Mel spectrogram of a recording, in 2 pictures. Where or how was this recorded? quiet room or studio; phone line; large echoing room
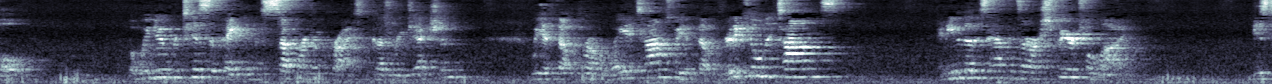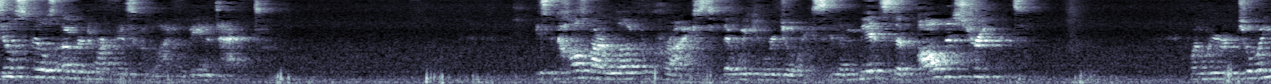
large echoing room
